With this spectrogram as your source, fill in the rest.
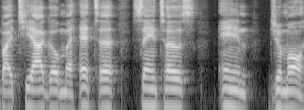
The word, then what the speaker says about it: Jamahal: thiago mahetta santos and jamal hill not to be confused with gemma hall hill as it's spelled anyhow as always guys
